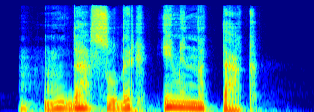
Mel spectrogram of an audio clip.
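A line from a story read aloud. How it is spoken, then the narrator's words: Barely audible frightened whisper. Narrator (Russian): чуть слышно в страхе прошептал посетитель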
